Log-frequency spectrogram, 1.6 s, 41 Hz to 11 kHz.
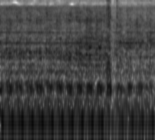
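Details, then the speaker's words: Honda NT700 motorcycle after repair of a coolant leak at the water pump housing and crossover tube, warm idle just up to temperature with cooling fans whirring: steady, even low thrum; sounds healthy. "i don't know if you can hear that but we've just got up to temperature"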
